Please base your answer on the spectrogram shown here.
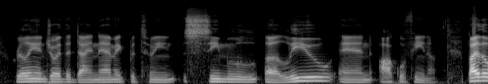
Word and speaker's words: Simu: enjoyed the dynamic between simul liu and aquafina by the way if anybody's wondering how you pronounce simulu his name is simu so s-i-m-u simu and then his last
